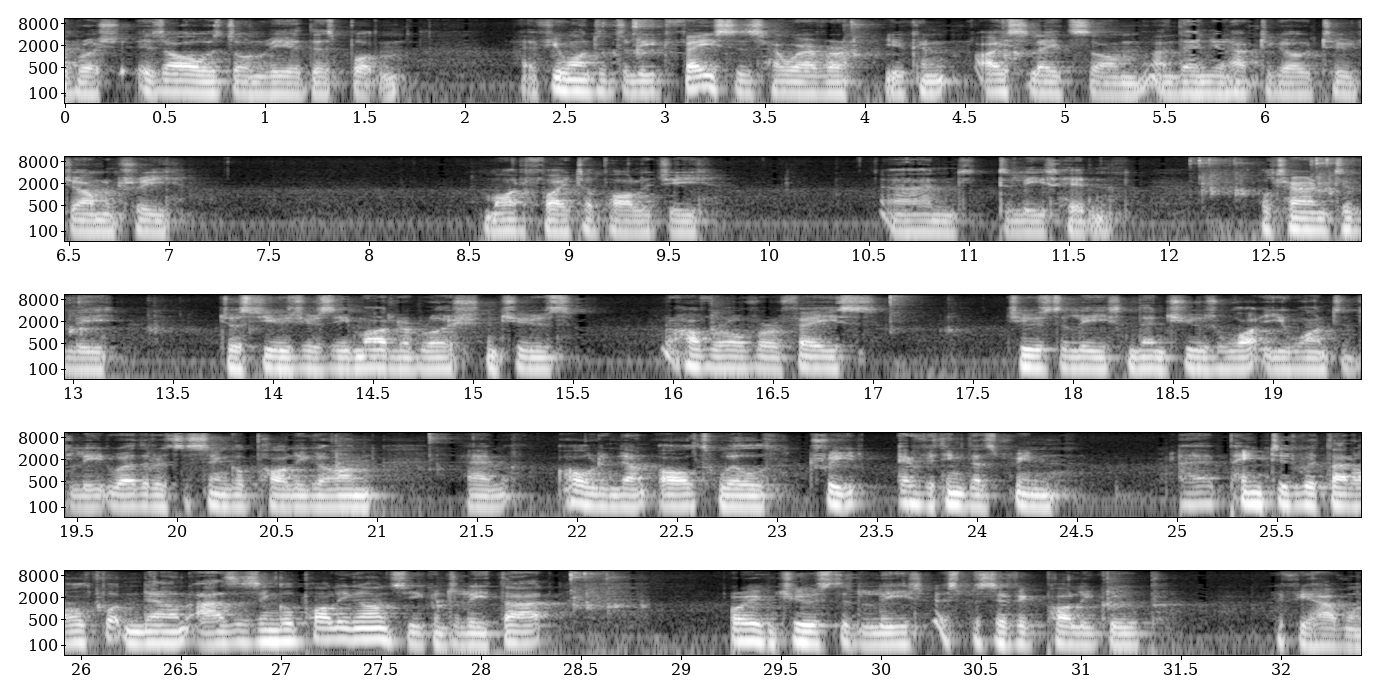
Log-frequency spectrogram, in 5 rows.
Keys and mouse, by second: 2.8 shift+click, 11.4 click, 12.2 ctrl+z, 13.9 space, 21.7 alt+click, 22.3 alt+right click, 23.4 alt+click, 28.5 ctrl+z, 30.0 click, 30.1 space, 31.9 click.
